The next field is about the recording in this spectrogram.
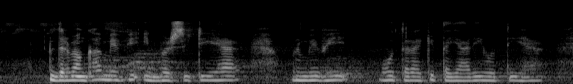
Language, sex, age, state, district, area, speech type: Hindi, female, 45-60, Bihar, Begusarai, rural, spontaneous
